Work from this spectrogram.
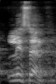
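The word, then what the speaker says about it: listen: लिसन क्या पढ़ते हैं लिसन यहां पे टी साइलेंट है जब टी साइलेंट है तो इसे केवल पढ़ते हैं लिसन यानी टी नहीं बोला जाता है एस से आगे बढ़ जाते हैं लिसन टू क्लियर याद रखिएगा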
